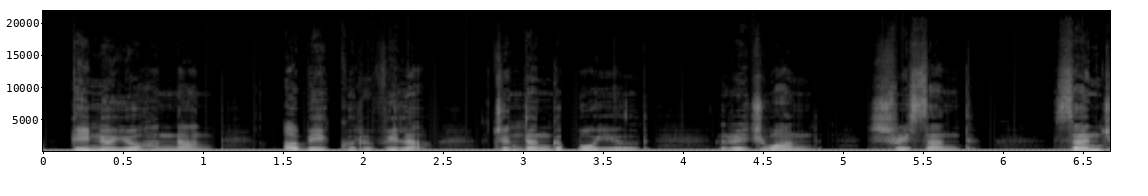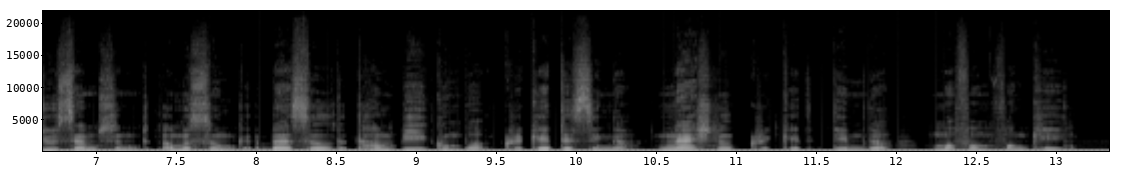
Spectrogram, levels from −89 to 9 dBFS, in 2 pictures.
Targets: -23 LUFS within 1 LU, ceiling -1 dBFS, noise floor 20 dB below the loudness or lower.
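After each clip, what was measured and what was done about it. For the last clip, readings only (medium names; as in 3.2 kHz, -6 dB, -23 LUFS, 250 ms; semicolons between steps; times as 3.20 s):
tick rate 16 per s; hum 50 Hz; highest harmonic 250 Hz; hum level -29 dBFS; loudness -30.5 LUFS; peak level -11.5 dBFS; loudness target -23.0 LUFS
-> de-click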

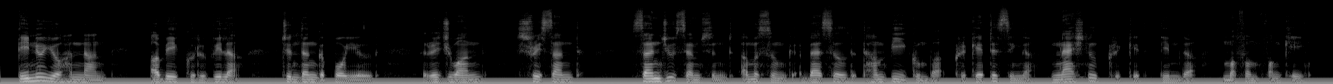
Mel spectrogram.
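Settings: tick rate 0.52 per s; hum 50 Hz; highest harmonic 250 Hz; hum level -29 dBFS
-> de-hum 50 Hz, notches 5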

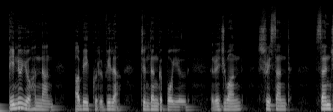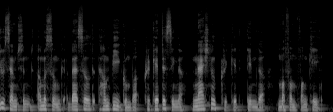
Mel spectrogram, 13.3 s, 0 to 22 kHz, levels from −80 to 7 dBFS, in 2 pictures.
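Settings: hum not found; loudness -32.0 LUFS; peak level -13.0 dBFS; loudness target -23.0 LUFS
-> trim +9 dB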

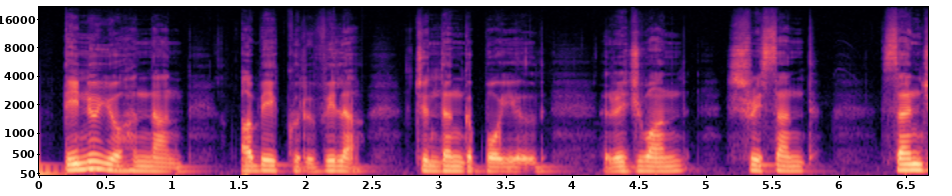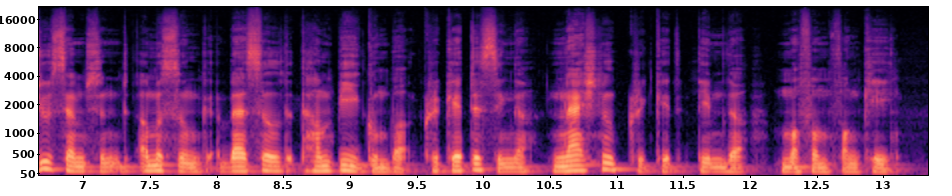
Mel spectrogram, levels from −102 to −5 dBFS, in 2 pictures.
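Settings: loudness -23.0 LUFS; peak level -4.0 dBFS; noise floor -60 dBFS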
